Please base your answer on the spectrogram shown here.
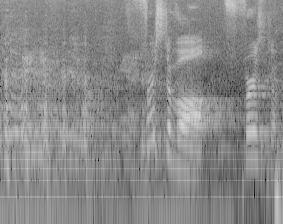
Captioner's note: audience laughing softly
